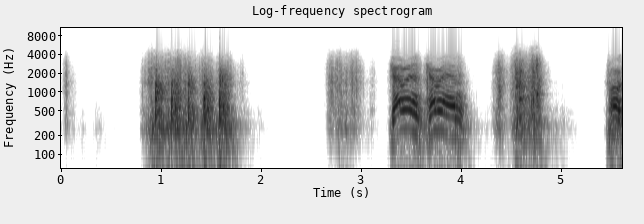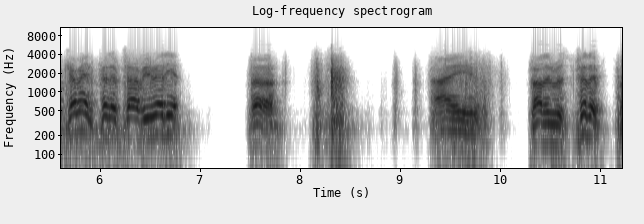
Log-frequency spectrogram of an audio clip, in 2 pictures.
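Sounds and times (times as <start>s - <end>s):
firm knocking on a door: 0.9s - 1.8s
speech: 3.3s - 4.2s, 5.5s - 6.9s, 7.5s - 7.9s, 9.3s - 11.2s.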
